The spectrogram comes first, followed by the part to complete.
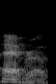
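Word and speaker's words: Favreau: good guy dad john fabro excuse me i always want to add an extra syllable in there um with his with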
